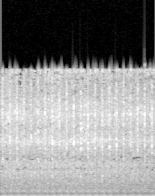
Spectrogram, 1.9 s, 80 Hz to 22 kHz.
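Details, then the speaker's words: 1973 VW Karmann Ghia, first run after 28 years stored, with a new ignition (plugs, wires, coil, cap, rotor, electronic ignition): steady, even air-cooled idle with a regular low thrum and no miss; quiet, so the muffler is good. "We got a running motor. Sounds good. Not loud, so the muffler is good."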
